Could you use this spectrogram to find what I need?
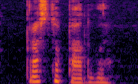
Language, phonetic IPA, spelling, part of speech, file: Polish, [ˌprɔstɔˈpadwɨ], prostopadły, adjective, LL-Q809 (pol)-prostopadły.wav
